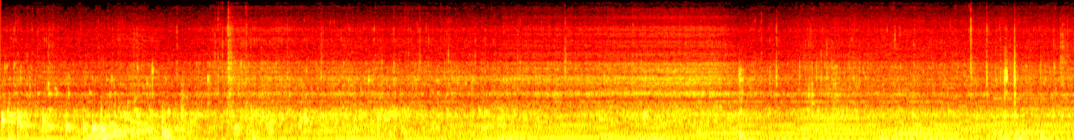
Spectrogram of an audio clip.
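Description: Water swirls and rushes, heard muffled underwater.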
